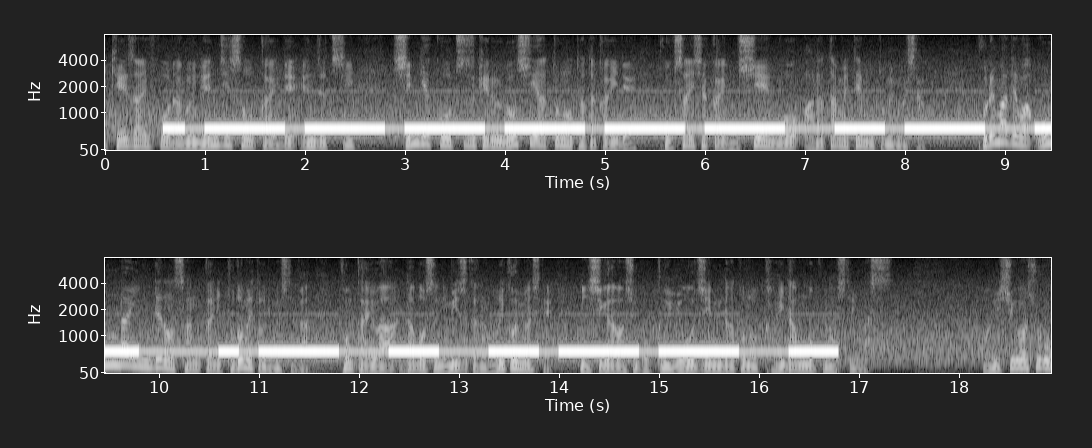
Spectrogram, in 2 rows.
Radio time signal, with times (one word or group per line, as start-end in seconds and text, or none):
0.8-1.8 0
1.8-2.8 0
2.8-3.8 0
3.8-4.8 0
4.8-5.8 0
5.8-6.8 0
6.8-7.8 1
7.8-8.8 0
8.8-9.8 1
9.8-10.8 M
10.8-11.8 0
11.8-12.8 1
12.8-13.8 1
13.8-14.8 0
14.8-15.8 0
15.8-16.8 1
